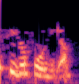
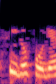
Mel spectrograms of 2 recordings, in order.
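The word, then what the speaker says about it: pseudopodia: इसको क्या बोलते हैं इसको हम बोलते हैं सीडो फोरिया ओके क्या बोलते हैं सीडो फोरिया इसमें पी साइलेंट है स्टूडेंट ओके तो फॉल्स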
